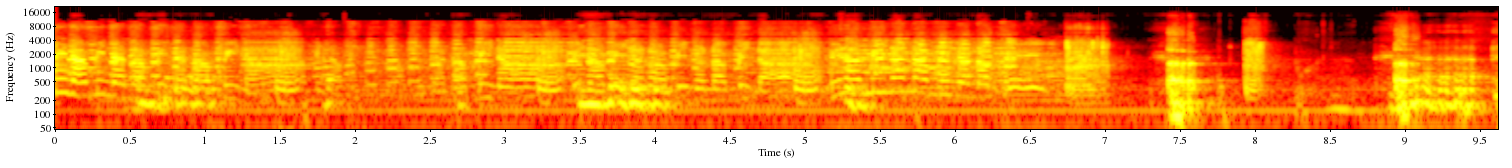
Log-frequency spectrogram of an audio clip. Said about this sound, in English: Got to complete it with a burp.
